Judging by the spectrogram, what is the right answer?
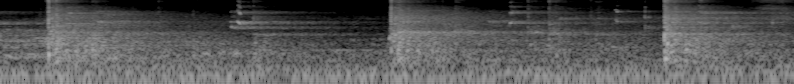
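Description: Badminton racket strikes on the shuttlecock during a rally: three loud, sharp hits about three seconds apart, each ringing in the large hall, with short squeaks from shoes on the court mat between them.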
